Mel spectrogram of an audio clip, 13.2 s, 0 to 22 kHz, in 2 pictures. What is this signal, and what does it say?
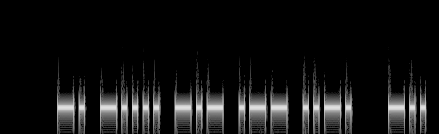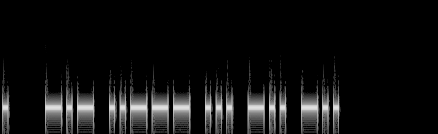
Morse code, heard as a keyed tone, about 15 wpm, 700 Hz. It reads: N6KWF DE K2SDD
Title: USA Callsign DE Callsign - 5 Characters - 15wpm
